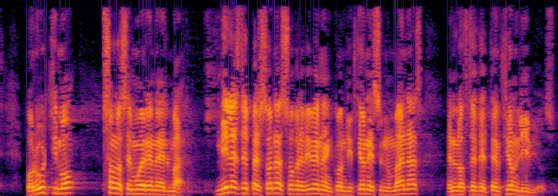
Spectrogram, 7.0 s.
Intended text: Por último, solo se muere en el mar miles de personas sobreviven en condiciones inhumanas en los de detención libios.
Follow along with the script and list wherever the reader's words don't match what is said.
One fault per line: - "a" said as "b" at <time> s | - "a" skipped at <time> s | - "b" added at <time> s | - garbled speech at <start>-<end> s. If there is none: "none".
none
